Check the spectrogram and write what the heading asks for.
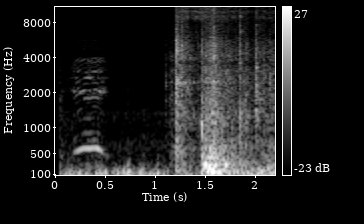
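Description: Horse-racing starting stalls banging open about a second in, a loud sudden metallic crash followed by the clatter of the field breaking away. A brief pitched call is heard just before.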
